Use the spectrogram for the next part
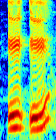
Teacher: अब आते हैं कंठ तालु पर, तो जिसमें कंठ और तालु, ठीक है, उन दोनों का उपयोग हो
